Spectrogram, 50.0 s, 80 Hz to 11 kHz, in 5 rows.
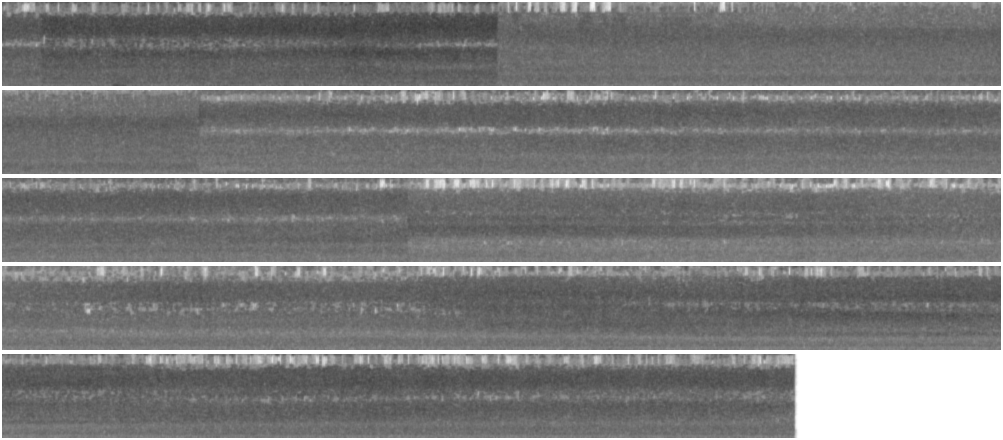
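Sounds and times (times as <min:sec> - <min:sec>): waterfall rushing: 0:00.0 - 0:12.1, 0:32.9 - 0:47.9.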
